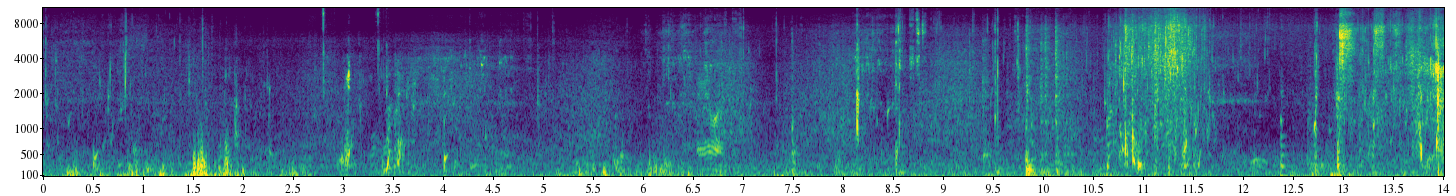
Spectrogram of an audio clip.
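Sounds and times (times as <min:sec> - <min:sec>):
boat engine hum: 0:00.0 - 0:14.0
knocks and clatter on deck: 0:09.7 - 0:10.4.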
